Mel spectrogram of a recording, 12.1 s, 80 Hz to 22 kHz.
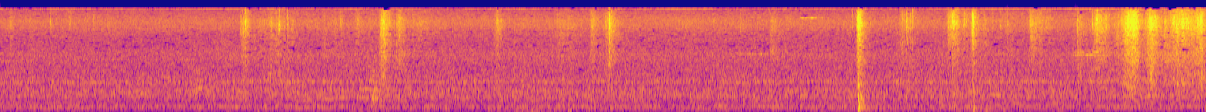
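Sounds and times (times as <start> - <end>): steady background hum: 0.0 - 12.0
plastic sheet rustling: 2.2 - 6.4, 8.6 - 12.0.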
